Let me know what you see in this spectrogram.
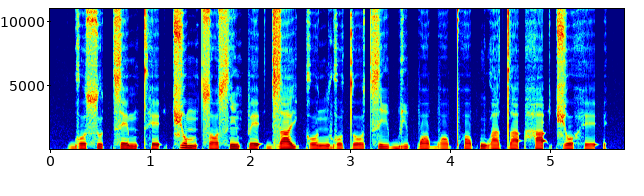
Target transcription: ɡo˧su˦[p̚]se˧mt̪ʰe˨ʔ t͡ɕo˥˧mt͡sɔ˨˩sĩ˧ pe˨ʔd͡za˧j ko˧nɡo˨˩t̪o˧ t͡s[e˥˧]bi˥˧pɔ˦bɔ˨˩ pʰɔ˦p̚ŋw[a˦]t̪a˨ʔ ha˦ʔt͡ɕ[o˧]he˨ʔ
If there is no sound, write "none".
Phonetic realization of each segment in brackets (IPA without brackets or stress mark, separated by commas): t̚, i˥˧, a˨˩, o˥˧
